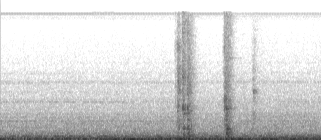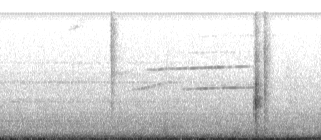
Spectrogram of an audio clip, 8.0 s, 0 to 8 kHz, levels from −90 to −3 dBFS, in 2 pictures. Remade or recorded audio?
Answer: recorded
